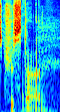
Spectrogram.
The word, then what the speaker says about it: Tristan: It's Tristan. Well, that just changed my thoughts on this. Jesus Christ, man. It's the emphasis is on the second syllable.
